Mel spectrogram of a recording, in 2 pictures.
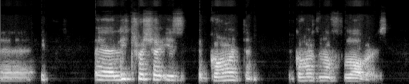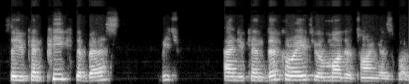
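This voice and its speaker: With a Persian accent and a high pitch, a man speaks at a fairly slow pace with long, frequent pauses and lively intonation, in a dry, close sound with no echo. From Iran. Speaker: English teacher and scholar. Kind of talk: webinar Q&A answer.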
